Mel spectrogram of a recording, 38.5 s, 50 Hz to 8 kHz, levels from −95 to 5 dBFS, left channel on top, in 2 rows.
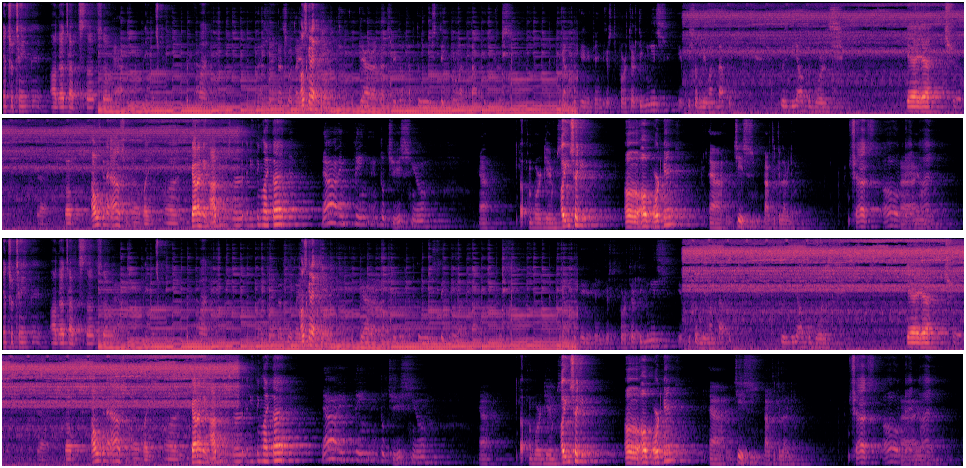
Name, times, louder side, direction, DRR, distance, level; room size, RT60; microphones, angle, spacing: voice 1, 0.0-2.2 3.7-4.1 5.3-5.5 5.9-6.3 18.1-19.2 19.9-20.1 20.5-20.6 21.0-22.2 22.5-24.9 29.6-29.7 30.4-30.9 31.7-32.7 36.2-36.5 36.8-37.8, left 1 dB, 10° left, 5 dB, 1.5 m, -27 dB
voice 2, 1.9-2.5 3.8-4.1 5.0-6.0 6.4-6.8 7.1-10.2 11.1-15.2 15.6-16.9 25.6-27.8 28.8-29.0 29.8-30.4 33.4-35.1 37.2-37.9, left 2 dB, 55° left, 4 dB, 2.7 m, -41 dB
sound 1, 1.9-11.5, right 1 dB, 10° right, 0.7 m, -34 dB
sound 2, 13.6-24.0, right 10 dB, 70° right, 2.0 m, -31 dB
28.0 x 23.0 x 8.8 m, 1.4 s
head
